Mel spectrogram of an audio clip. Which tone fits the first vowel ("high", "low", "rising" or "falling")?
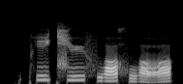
high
